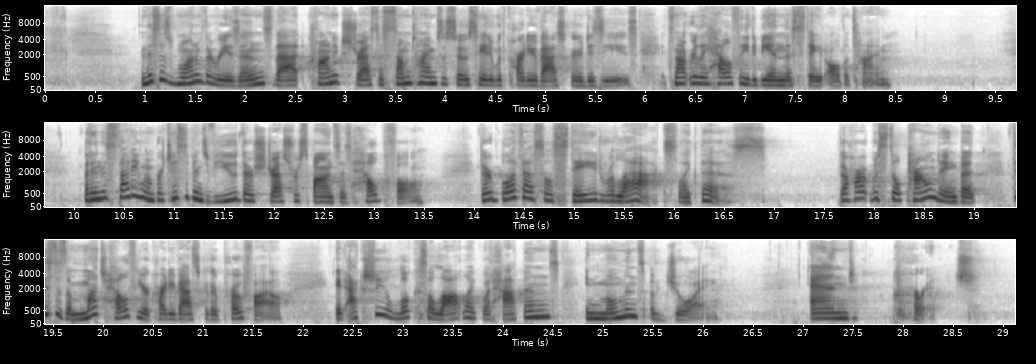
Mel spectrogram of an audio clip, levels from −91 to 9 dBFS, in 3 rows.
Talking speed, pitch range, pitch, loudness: 150 wpm, 185-255 Hz, 220 Hz, -20 LUFS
